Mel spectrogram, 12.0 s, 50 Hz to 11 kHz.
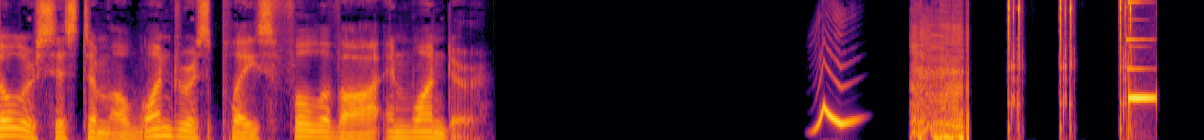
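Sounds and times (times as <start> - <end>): cartoon boing sound effect: 8.1 - 8.7.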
